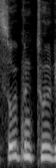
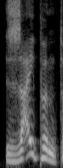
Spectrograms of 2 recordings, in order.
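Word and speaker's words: zuipen: Es das heißt nicht Sulpentul wie äh, tot wie Grüpen, sondern es heißt Seipen tot wie Kreipen.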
